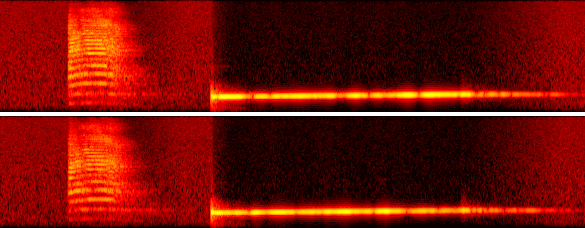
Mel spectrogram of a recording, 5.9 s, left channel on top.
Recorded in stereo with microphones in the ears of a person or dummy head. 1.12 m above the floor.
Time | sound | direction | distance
0.7 | a cat meowing | centre (ahead or behind) | 1.0 m
2.1 | an alarm | 5° right (ahead or behind) | 1.2 m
